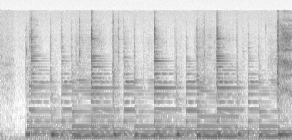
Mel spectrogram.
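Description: Instrumental opening of a bambuco song: steady, rhythmic chords with bright, sharp attacks over a sustained low bass line, played loud and close, with no singing or talking.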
